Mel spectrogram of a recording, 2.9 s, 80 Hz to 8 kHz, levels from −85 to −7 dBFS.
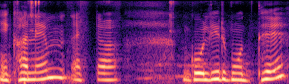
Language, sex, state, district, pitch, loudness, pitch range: Bengali, female, West Bengal, Malda, 240 Hz, -15 LUFS, 230-285 Hz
